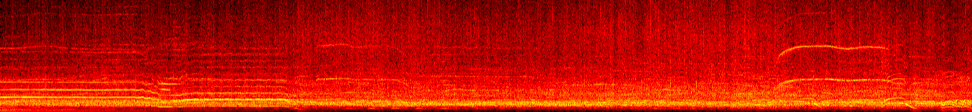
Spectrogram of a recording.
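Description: A male pop singer and live band end a song on a held note, the band cutting off about two and a half seconds in. Then a studio audience cheers and applauds, with a few high whoops.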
